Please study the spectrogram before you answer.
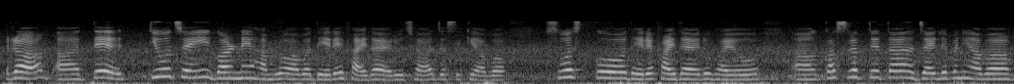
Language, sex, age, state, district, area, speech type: Nepali, female, 18-30, West Bengal, Darjeeling, rural, spontaneous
